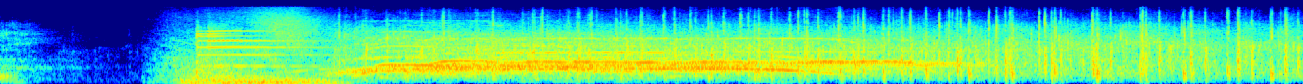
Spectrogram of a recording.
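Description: Game-show answer-board chime with a low thud about a second in, then the studio audience applauding over a short held musical chord that fades near the end.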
